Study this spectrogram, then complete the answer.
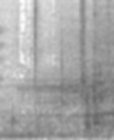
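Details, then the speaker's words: Fronius inverter (Galvo/Primo/Symo/ECO) fan run at full speed on the bench: uneven whirr with irregular scrapes and clicks, likely debris fallen from the heat sink channel catching in the fan. Not confirmed. "you can hear the fan there going away, and that's at full bore. Usually the inverter is going to be controlling the fan speed, and it's going to be going a little bit slower than that."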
